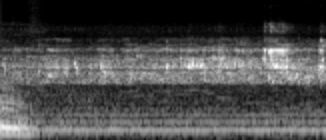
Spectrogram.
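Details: Swiftlet sound from a sensor wired to capture live birds at a swiftlet house, without recorded memory: a dense, high, continuous twitter of quick chirps over a steady low electrical hum.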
